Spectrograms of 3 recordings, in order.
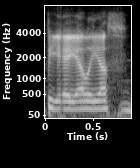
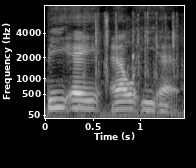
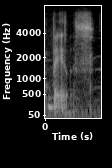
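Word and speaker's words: Bailes: Just B-A-L-E-S. B-A-L-E-S. B-A-I-L-E-S. B-A-I-L-E-S. Ah, okay, Bayless. It's pronounced Bales.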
